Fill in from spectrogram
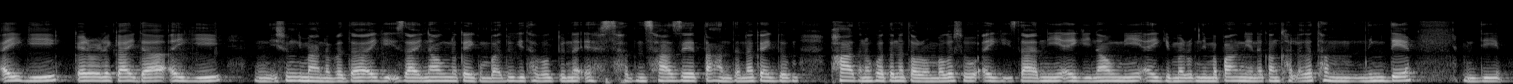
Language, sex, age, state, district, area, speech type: Manipuri, female, 30-45, Manipur, Bishnupur, rural, spontaneous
